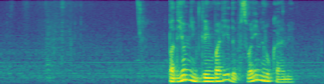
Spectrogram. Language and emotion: Russian, neutral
